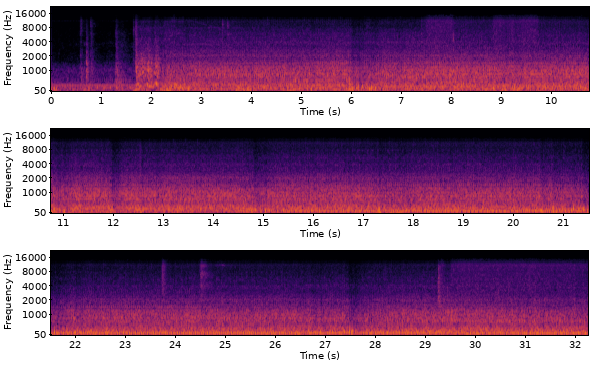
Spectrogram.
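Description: Articulated lorry's diesel engine starting after a few clicks about two seconds in, then idling steadily; a deeper steady drone joins about halfway through.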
